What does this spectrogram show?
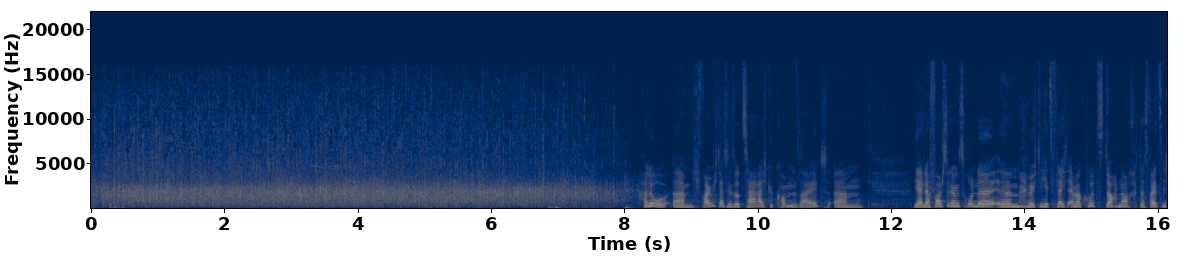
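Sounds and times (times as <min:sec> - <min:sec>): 
audience applause: 0:00.0 - 0:08.2
speech: 0:08.3 - 0:16.1.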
